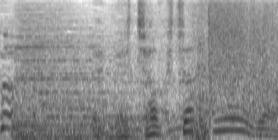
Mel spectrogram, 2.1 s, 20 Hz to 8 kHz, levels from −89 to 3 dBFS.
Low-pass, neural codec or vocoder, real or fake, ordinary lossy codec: none; none; real; none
